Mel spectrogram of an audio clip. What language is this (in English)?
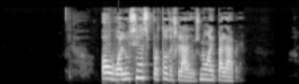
Galician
